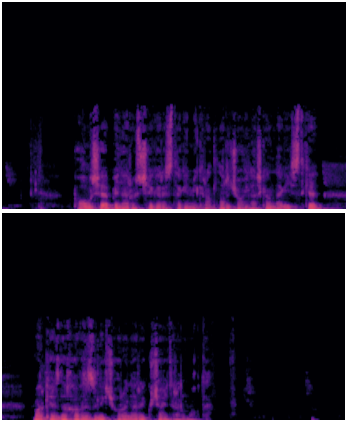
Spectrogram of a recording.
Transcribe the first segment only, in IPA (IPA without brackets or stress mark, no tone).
pʰ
